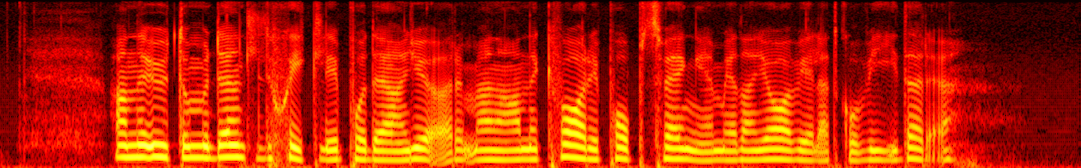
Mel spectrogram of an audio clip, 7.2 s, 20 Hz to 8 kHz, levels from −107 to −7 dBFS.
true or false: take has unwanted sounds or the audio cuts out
false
